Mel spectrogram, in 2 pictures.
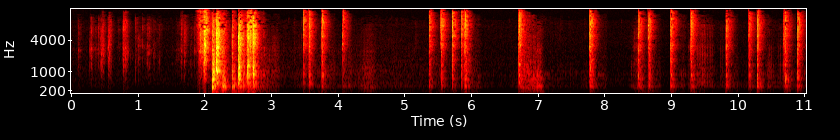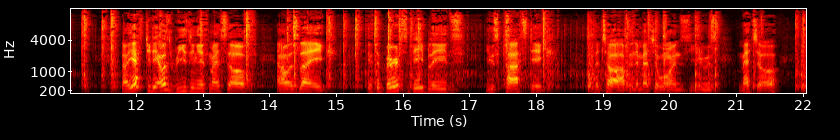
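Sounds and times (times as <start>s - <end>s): plastic tops clacking: 0.0s - 4.2s, 7.8s - 22.0s
spinning top launcher rattle: 11.8s - 21.4s.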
